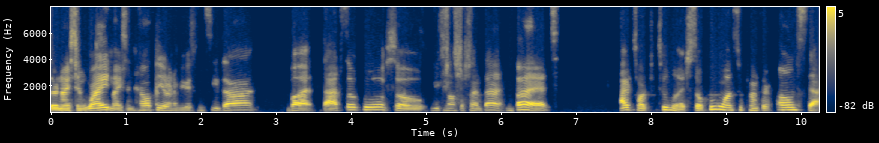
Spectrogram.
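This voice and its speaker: This man has a high pitch and a Spanish accent, an animated tone with ordinary pitch variation, big swings in loudness and a moderate pace, in a dry, close sound with no echo. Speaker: urban farm manager. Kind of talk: hands-on demonstration. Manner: casual, animated.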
